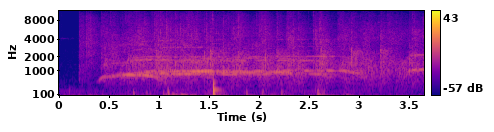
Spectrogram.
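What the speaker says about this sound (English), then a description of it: "Round of applause." A small group claps after a climber finishes the seventh ascent of the route TC Muzique, light and scattered rather than loud, with a sharp knock partway through and a steady tone running underneath.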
